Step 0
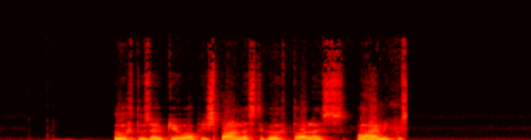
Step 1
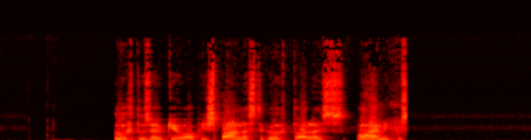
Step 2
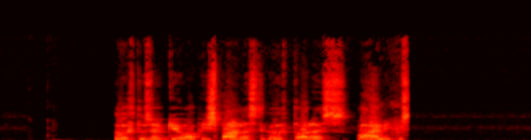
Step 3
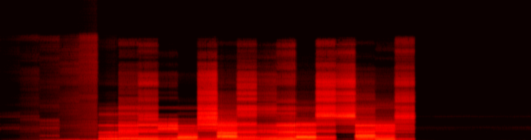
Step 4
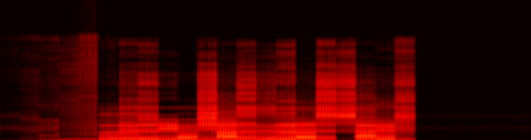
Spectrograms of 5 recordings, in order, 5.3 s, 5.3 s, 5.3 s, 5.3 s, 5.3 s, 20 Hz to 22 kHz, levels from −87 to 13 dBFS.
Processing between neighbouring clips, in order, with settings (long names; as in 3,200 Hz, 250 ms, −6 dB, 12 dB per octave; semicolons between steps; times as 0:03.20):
tilt shelving filter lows −10 dB, about 730 Hz; level −5.5 dB
micro pitch shift up and down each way 33 cents; level +3.5 dB
spectrum averaged block by block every 200 ms; background raised ahead of every attack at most 24 dB per second; level −2.5 dB
amplitude modulation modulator 35 Hz, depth 85%; level +4 dB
